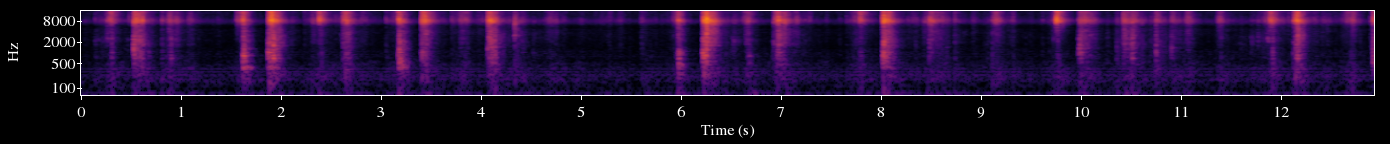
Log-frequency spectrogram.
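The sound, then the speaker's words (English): Cards being shuffled and drawn for an Aries reading: many quick, dry riffles and slaps in irregular bursts, faint and with no voices. “May I have two more cards for the sign of Aries, please?”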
